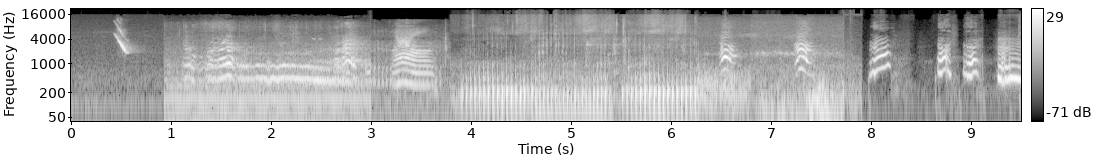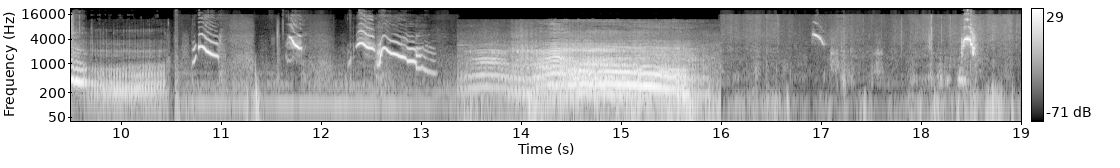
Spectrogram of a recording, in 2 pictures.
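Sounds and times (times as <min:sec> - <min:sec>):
big cat calling: 0:01.0 - 0:07.5, 0:09.2 - 0:16.0.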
